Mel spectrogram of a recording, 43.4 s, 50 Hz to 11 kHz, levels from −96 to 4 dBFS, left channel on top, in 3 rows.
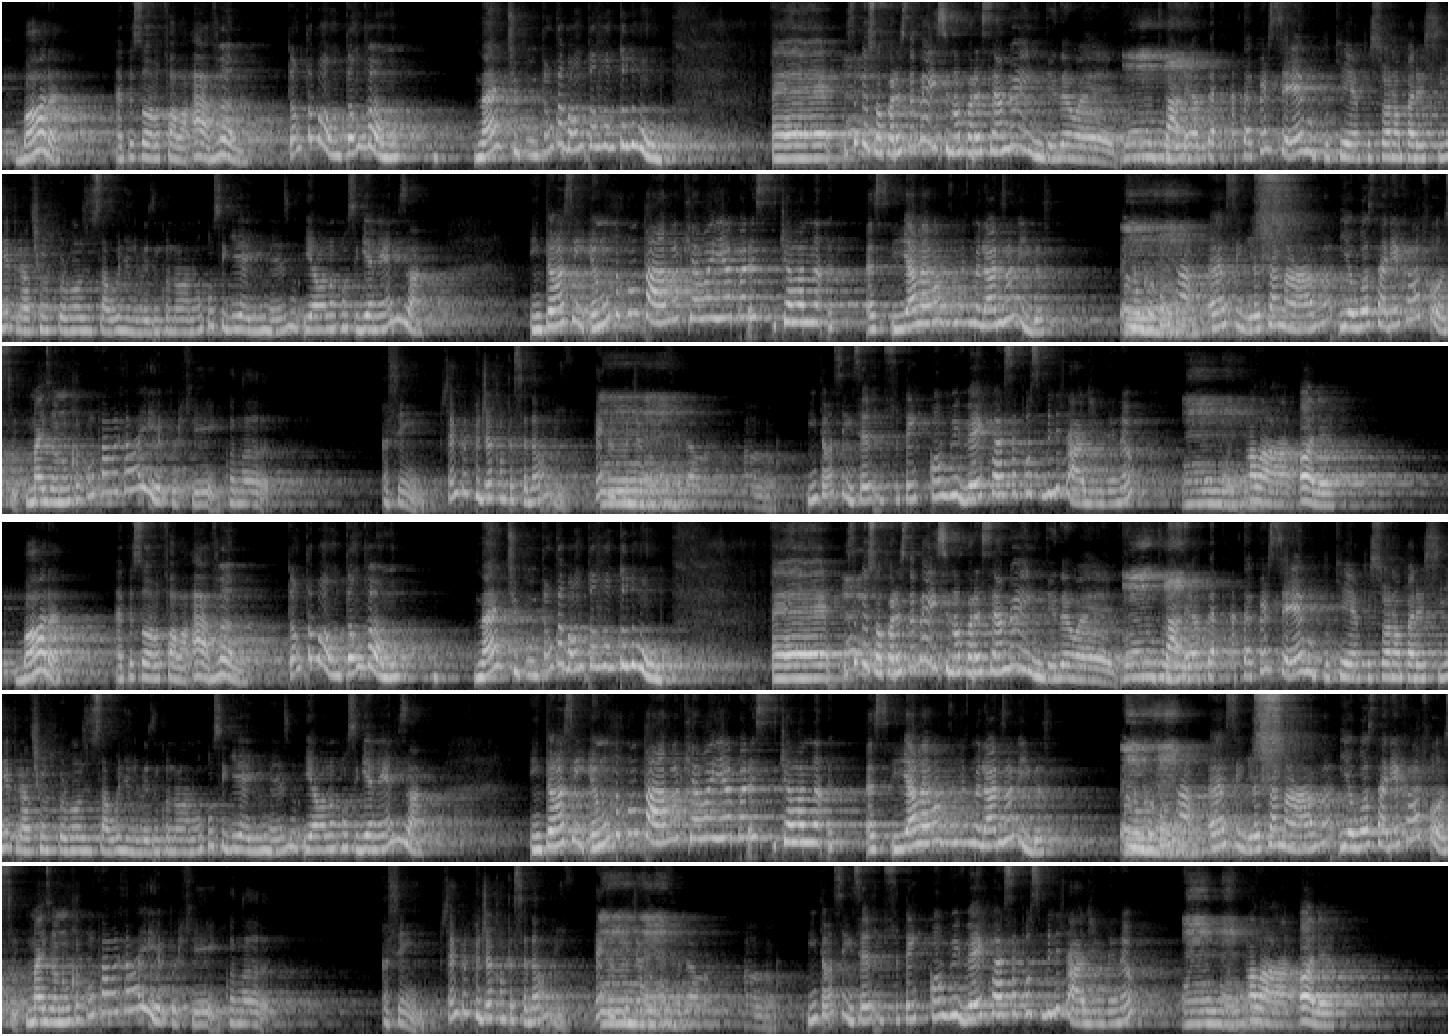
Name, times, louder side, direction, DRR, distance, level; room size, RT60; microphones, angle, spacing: voice 1, 0.1-0.6 1.1-2.5 2.9-4.0 4.7-6.7 7.7-11.2 11.6-12.0 12.4-18.7 19.7-22.8 23.1-24.9 25.6-31.6 32.7-34.6 34.9-36.0 36.3-36.7 37.0-40.3 41.4-42.3, right 1 dB, 5° right, 7 dB, 0.5 m, -27 dB
voice 2, 11.2-11.9 25.6-26.3 27.0-27.2 34.9-35.6 40.7-41.4, equal, 35° right, -2 dB, 2.5 m, -29 dB
22.0 x 18.0 x 6.8 m, 2.3 s
head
